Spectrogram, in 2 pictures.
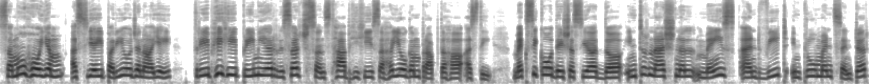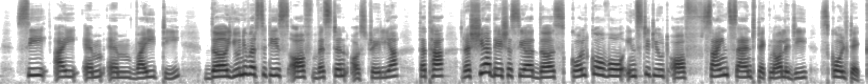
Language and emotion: Sanskrit, neutral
